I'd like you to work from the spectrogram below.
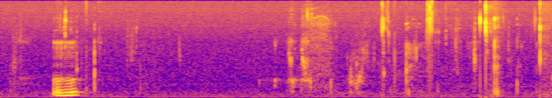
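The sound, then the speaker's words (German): A short slurp of whisky being sipped, followed by soft wet mouth clicks and swallowing noises. “Ich trinke genau, heute übrigens mit … Nippen. Nippen.”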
